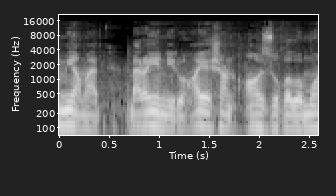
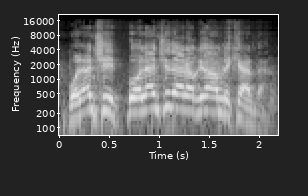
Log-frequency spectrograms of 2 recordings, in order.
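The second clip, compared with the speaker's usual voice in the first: higher and louder, calling everyone awake; alarmed shout; 12 semitones higher, 3 dB louder than usual. Acted. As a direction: yell the alarm to the sleeping fighters. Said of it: "داد زدم". (فریاد هشدار به رزمندگان خواب)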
